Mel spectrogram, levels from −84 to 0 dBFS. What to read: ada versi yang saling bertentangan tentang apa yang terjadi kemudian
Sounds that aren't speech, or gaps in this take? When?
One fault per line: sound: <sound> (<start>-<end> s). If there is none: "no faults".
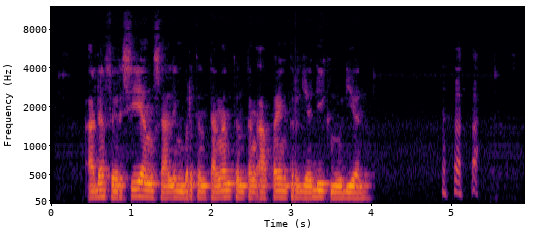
sound: laugh (4.9-5.4 s)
